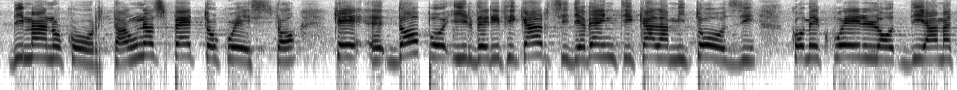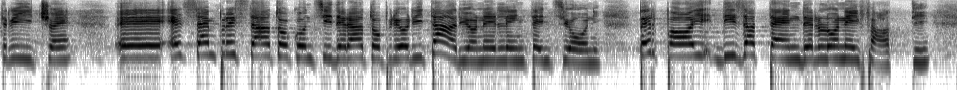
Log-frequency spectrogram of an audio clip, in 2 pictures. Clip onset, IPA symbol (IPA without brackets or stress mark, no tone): d̪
